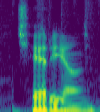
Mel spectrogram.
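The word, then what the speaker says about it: Chaeryeong: Four, I never knew how to pronounce this correctly. If you can pronounce this for me. Cheryeon. Yes, thank you.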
